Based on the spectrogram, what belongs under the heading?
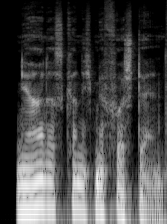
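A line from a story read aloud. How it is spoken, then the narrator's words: Plain. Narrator (German): sagte sie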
